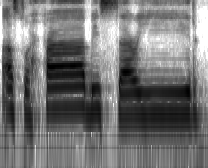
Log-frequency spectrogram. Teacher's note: سعیر ہی رکھنا ہے، اور لیکن ہا حلق سے نکالنا ہے، اور سعیر کا عین حلق سے نکالنا ہے ، سعیر نہیں کہنا، اس عین کو الف کی ادائیگی نہیں · نہیں دینی، اس کو صاد کو سین کی ساؤنڈ نہیں دینی، صاد کو موٹا کر کے پڑھنا ہے، اور ہا کو حلق سے ہی نکالنا ہے ، ہاتھی والا ہا نہیں بنانا، اسہا نہیں کہنا، اصحاب السعیر،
